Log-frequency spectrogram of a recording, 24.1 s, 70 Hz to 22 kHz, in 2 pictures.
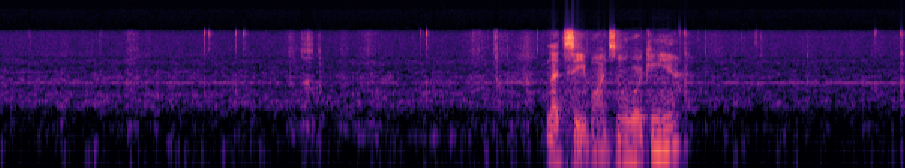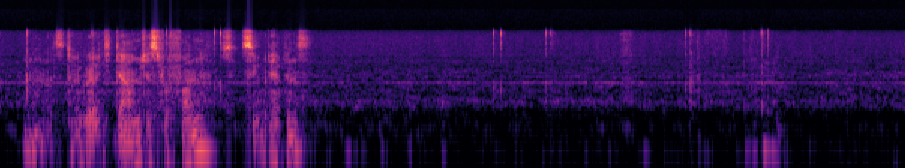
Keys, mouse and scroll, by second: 1.1 alt+a, 3.3-4.8 drag, 15.4-16.7 drag, 18.9-20.8 middle drag, 20.8-23.0 drag.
